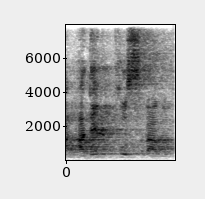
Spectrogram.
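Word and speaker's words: ἀδελφός: 형제들아 라고 사도 바울이 이렇게 썼는데요, 이 형제들아 라고 하는 헬라어는 아델포스라고 발음하는데, 이것은 원어적으로는 한 자궁에서 나온 이라는 뜻입니다.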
